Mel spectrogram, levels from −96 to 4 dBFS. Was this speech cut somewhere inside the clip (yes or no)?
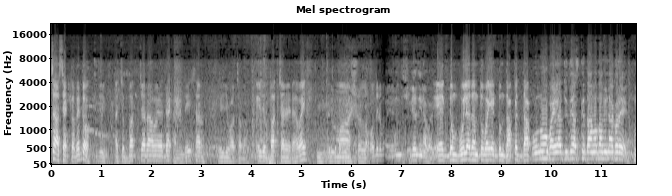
yes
